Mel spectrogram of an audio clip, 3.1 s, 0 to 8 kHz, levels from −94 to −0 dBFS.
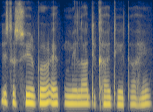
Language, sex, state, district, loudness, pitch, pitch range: Hindi, male, Arunachal Pradesh, Lower Dibang Valley, -15 LUFS, 150 Hz, 145-160 Hz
